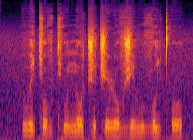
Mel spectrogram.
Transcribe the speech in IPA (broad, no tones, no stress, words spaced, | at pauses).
βɘcovcʰu not͡ʃɘt͡ʃe ɭovʒeβu voʎt̪ʰo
